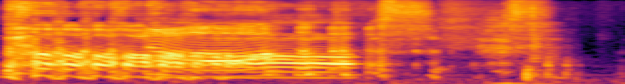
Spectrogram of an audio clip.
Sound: laughs

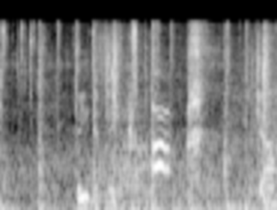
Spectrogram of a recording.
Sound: yelp/grunt

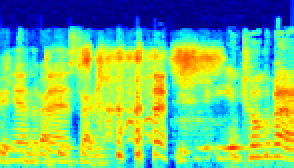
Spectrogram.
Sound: laughs

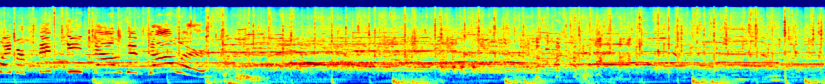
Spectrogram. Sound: applause and cheering

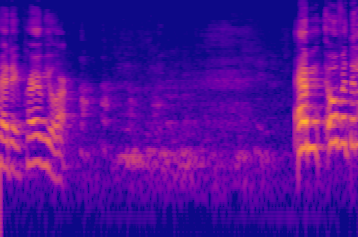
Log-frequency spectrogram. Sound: chuckles

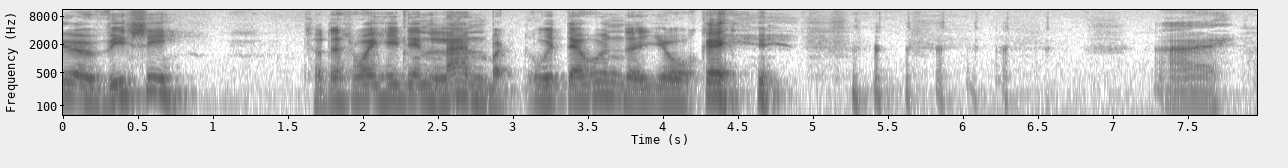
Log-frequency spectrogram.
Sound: laughing

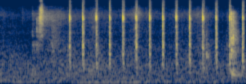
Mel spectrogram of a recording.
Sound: ticking

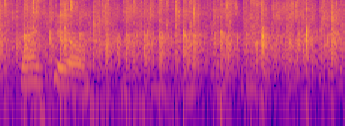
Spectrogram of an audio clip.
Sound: applause

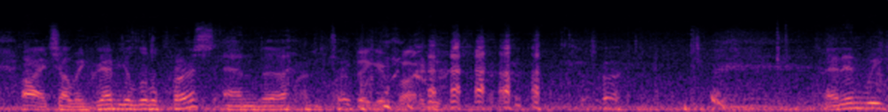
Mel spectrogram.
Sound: laughter

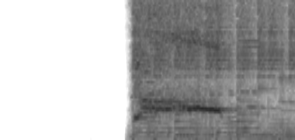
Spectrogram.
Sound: spooky scream

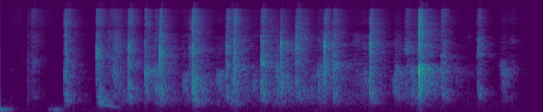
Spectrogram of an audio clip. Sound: audience clapping

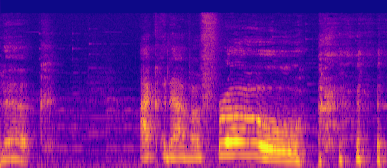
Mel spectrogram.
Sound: laughs

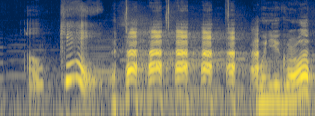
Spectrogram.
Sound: laughs

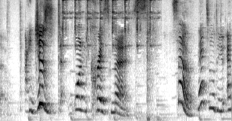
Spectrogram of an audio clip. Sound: bells ringing

